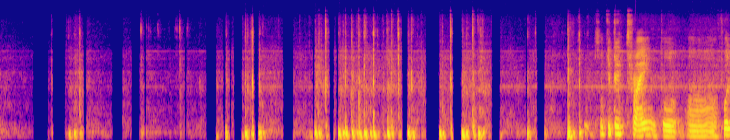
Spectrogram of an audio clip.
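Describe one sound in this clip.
A man talks calmly into a microphone, in short bursts with pauses.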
